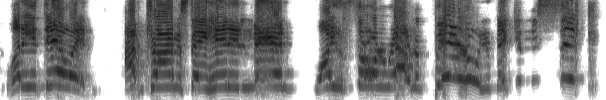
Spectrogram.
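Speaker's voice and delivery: high, loud irate gnome voice; squawking, fist-shaking stowaway; angry gnome. Acted. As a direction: yell up at them like an indignant little gnome. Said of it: "he's shaking his fists at you".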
